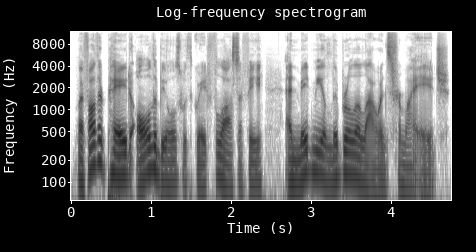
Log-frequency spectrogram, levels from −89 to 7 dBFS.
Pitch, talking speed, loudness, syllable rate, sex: 105 Hz, 225 wpm, -18 LUFS, 6.5 syllables/s, male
